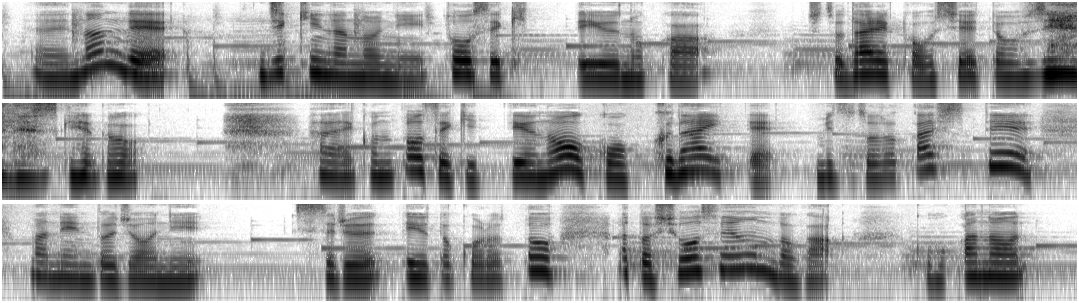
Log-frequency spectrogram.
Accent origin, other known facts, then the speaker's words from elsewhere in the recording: Yokohama, Kanagawa, Japan; moved away as an adult; now in Arita, Japan; 地元横浜から佐賀県有田町へやってきた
